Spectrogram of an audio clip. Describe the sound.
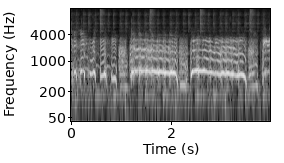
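A person imitating chipmunk noises over the telephone makes rapid, high, squeaky chatter, with short bursts giving way to long, sustained warbling squeals, loud and continuous with brief gaps.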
